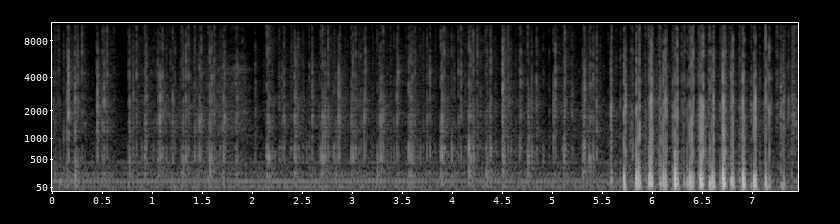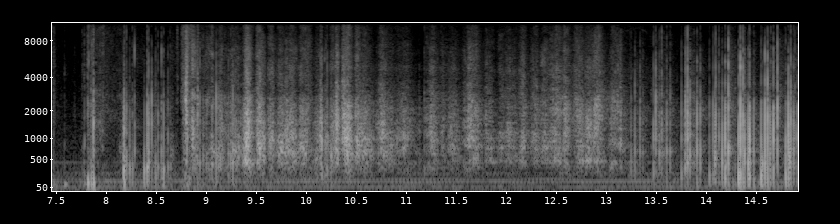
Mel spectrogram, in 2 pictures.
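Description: A small, thin, hollow-seeming brown kraft cardboard box or card is held in both hands close to the mic and tapped and scratched with the fingertips. Soft, quick taps build into a louder burst of rapid, thumpy taps, then turn into scratchy, crinkly rubbing before a few sharp taps at the end.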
